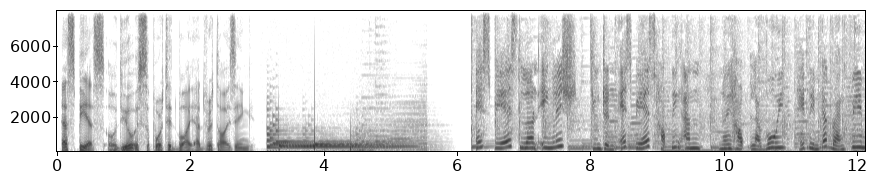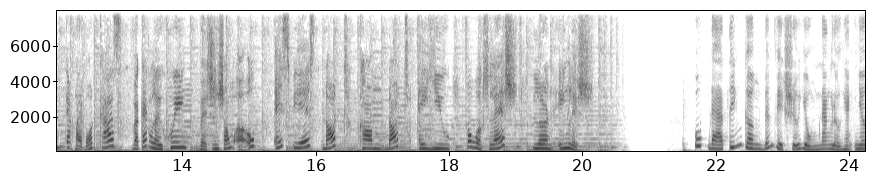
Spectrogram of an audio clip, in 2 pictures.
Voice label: vietnamese explainer; nuclear; sbs

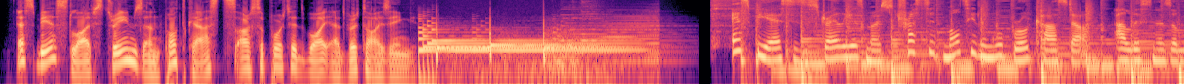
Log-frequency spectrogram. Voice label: slovak news; sbs

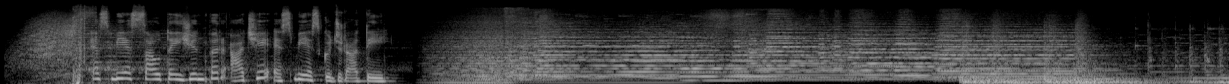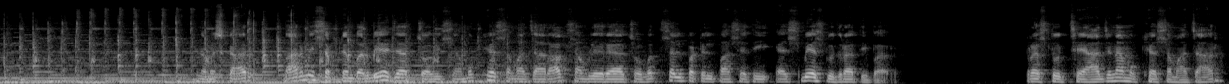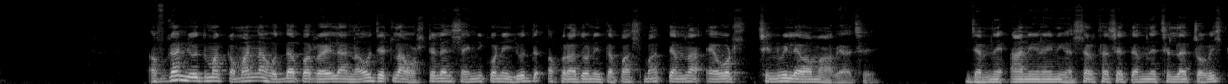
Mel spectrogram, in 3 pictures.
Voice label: gujarati news bulletin; sbs

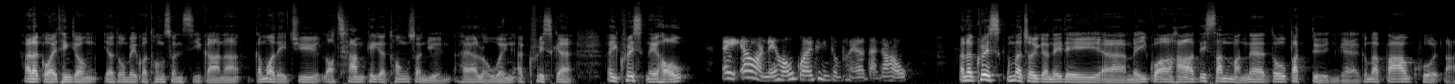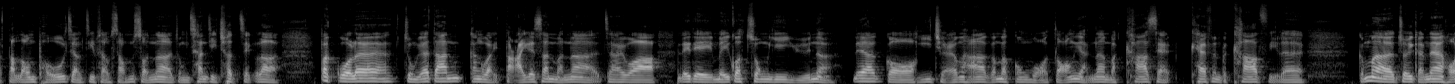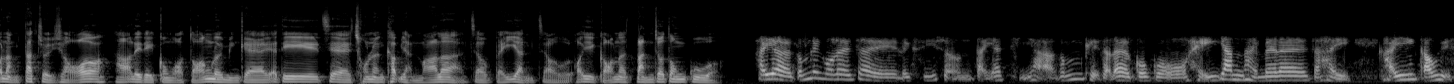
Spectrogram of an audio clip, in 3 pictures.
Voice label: cantonese; sbs; kevin mccarthy speaker

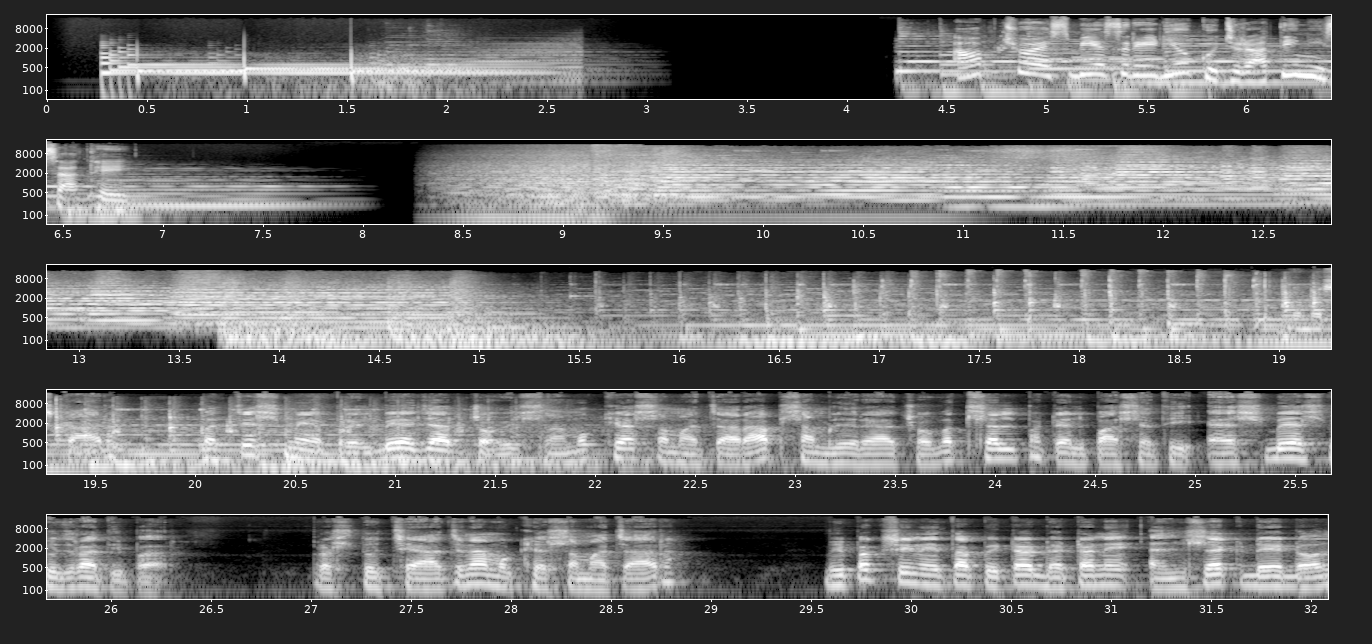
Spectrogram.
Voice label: gujarati news bulletin; sbs

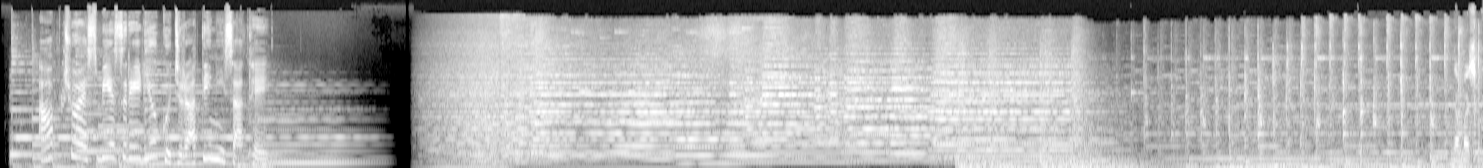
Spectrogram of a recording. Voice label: gujarati news bulletin; sbs

